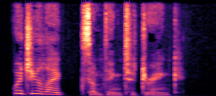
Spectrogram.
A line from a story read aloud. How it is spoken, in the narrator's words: he asks kindly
